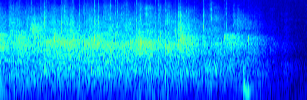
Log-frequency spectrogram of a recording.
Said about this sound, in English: Can we also clap for her?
